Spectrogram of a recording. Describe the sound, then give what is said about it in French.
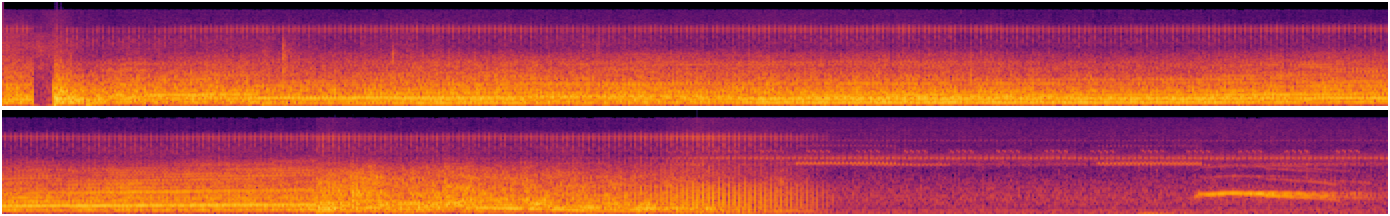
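A car engine hums steadily for several seconds, its pitch shifting as it slows to stop in a small street of small houses in the countryside near Versailles, France, then cuts off abruptly, leaving a quiet, faint outdoor ambience with a brief tonal call near the end. “Et là, il va arrêter la voiture devant dans une petite rue.”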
